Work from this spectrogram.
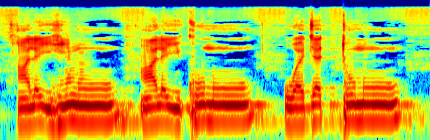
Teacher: Kerana itu memang loghat mereka, iaitu loghat kita baca mim jamak tu secara silah. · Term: silah mim jamak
